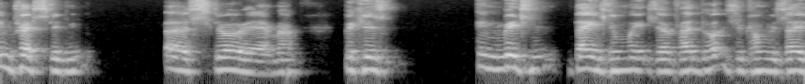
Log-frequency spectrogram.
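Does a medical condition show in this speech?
Yes: cerebral palsy.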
